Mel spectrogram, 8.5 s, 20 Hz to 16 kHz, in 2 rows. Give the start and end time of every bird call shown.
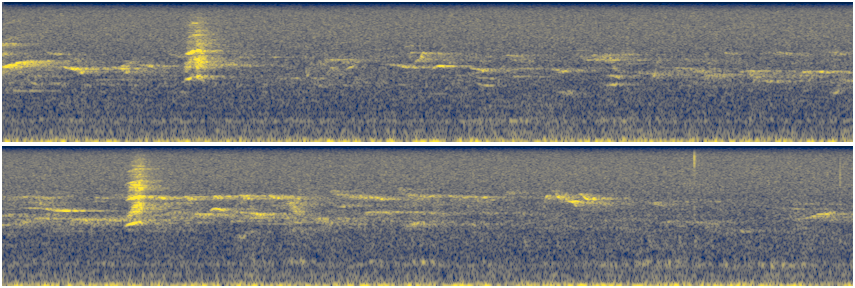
[0.87, 1.07] Iiwi (Drepanis coccinea)
[4.87, 4.97] Iiwi (Drepanis coccinea)
[4.97, 5.87] Apapane (Himatione sanguinea)

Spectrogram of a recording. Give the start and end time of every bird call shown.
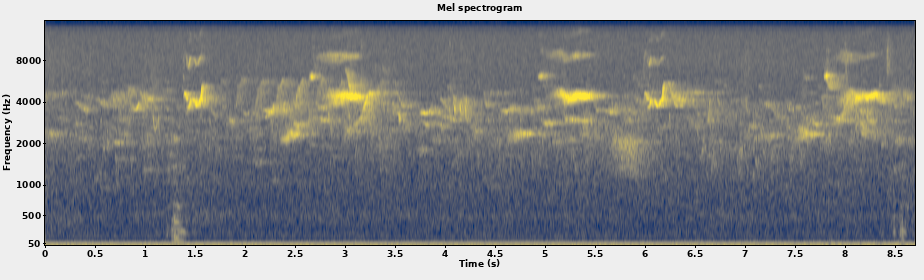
[1.30, 1.70] Hawaii Akepa (Loxops coccineus)
[1.70, 2.70] Hawaii Amakihi (Chlorodrepanis virens)
[2.30, 5.70] Apapane (Himatione sanguinea)
[2.90, 3.40] Hawaii Creeper (Loxops mana)
[5.50, 6.20] Omao (Myadestes obscurus)
[5.90, 6.50] Hawaii Akepa (Loxops coccineus)
[7.40, 8.50] Apapane (Himatione sanguinea)

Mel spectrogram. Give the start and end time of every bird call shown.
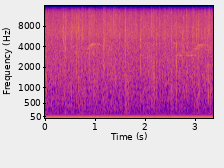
[2.57, 3.07] Iiwi (Drepanis coccinea)

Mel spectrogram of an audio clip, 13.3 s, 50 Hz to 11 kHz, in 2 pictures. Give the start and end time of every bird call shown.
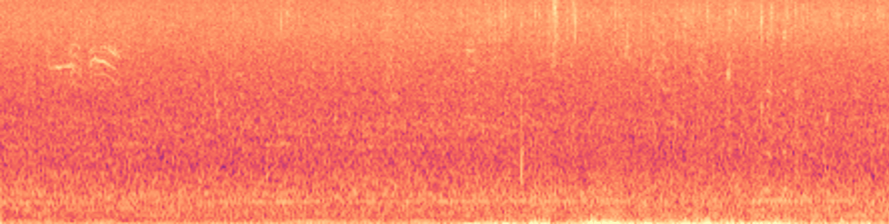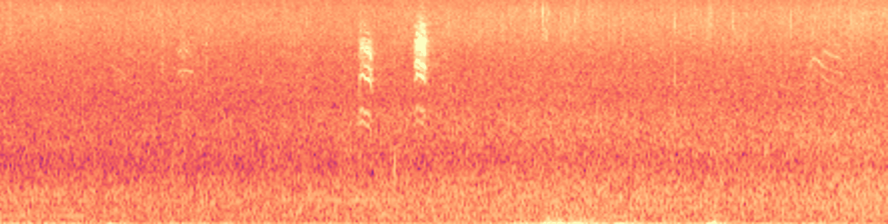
[0.31, 0.51] Warbling White-eye (Zosterops japonicus)
[0.61, 0.91] Hawaii Amakihi (Chlorodrepanis virens)
[8.01, 8.11] Hawaii Amakihi (Chlorodrepanis virens)
[9.31, 9.91] Hawaii Amakihi (Chlorodrepanis virens)
[12.71, 13.01] Hawaii Amakihi (Chlorodrepanis virens)

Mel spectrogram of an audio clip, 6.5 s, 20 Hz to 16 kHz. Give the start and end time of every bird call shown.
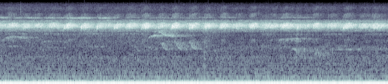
[0.00, 6.47] Hauxwell's Thrush (Turdus hauxwelli)
[0.00, 6.47] Piratic Flycatcher (Legatus leucophaius)
[4.64, 5.74] Buff-throated Woodcreeper (Xiphorhynchus guttatus)
[5.44, 6.47] Black-faced Antthrush (Formicarius analis)

